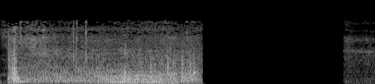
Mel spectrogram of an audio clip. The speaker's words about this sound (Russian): О, машина!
